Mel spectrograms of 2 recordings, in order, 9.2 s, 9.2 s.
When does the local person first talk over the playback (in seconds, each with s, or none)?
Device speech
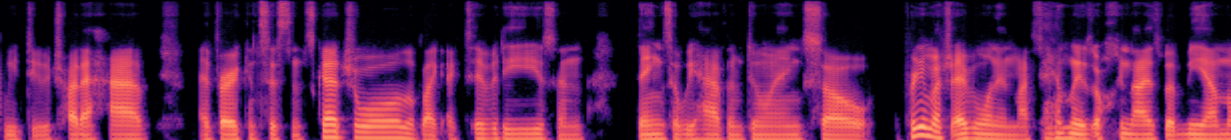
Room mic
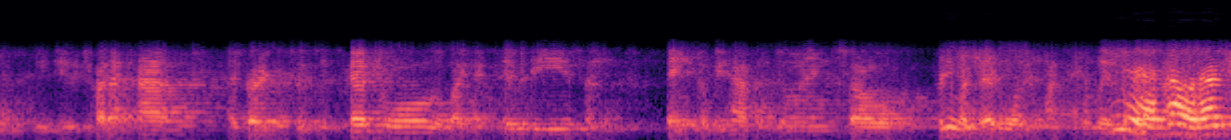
8.2 s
